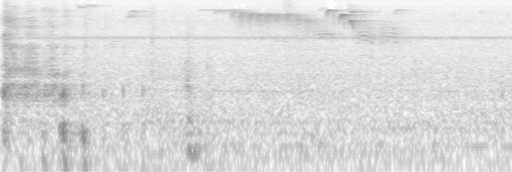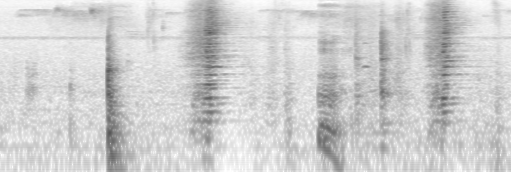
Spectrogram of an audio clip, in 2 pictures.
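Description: A harmonica blown in three short loud reedy bursts from about six seconds in, just after a sharp knock, with a low falling vocal note between the bursts. Faint bird chirps are heard in the quieter first half.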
